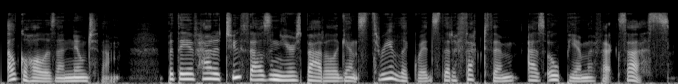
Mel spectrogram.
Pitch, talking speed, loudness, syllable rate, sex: 190 Hz, 210 wpm, -17 LUFS, 5.6 syllables/s, female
